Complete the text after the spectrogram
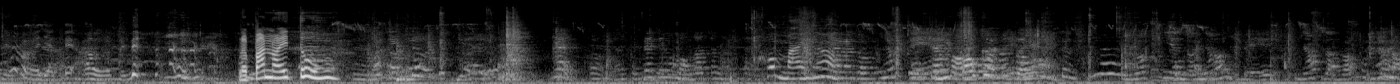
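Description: Young women talk with animation close by, outdoors.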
